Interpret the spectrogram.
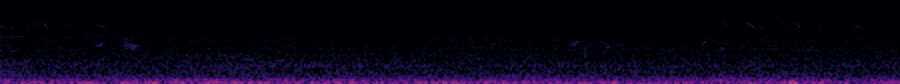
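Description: Outdoor ambience: small birds chirping in short high calls, a few near the start and a few more near the end, over a steady low background rumble.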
